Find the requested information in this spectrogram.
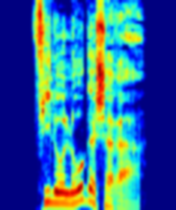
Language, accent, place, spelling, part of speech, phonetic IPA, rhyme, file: German, Germany, Berlin, philologischerer, adjective, [filoˈloːɡɪʃəʁɐ], -oːɡɪʃəʁɐ, De-philologischerer.ogg
- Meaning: inflection of philologisch: 1. strong/mixed nominative masculine singular comparative degree 2. strong genitive/dative feminine singular comparative degree 3. strong genitive plural comparative degree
